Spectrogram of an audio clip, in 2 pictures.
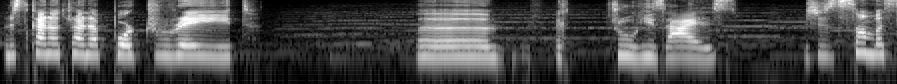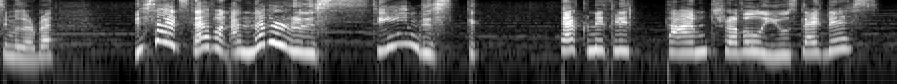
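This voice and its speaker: A woman giving excitable, casual live reactions as she streams a game, often repeating her words. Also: sits high, unhurried, soft background music.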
